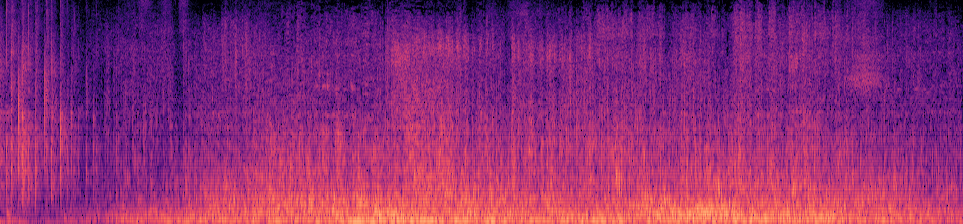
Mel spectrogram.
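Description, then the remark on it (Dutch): A deep, continuous rumbling roar of the giant rolling boulder from the film Indiana Jones, heavy and loud, swelling after a brief start and grinding on steadily for the whole stretch with no voices. “De rollende steen uit Indiana Jones.”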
